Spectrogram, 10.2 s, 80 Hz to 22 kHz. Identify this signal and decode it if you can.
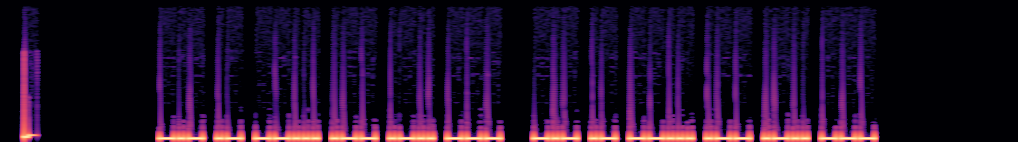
Morse code, heard as a keyed tone, about 25 wpm, 700 Hz. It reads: KA7WLO KA7WLO
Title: USA Call Signs Repeated 2x 25wpm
